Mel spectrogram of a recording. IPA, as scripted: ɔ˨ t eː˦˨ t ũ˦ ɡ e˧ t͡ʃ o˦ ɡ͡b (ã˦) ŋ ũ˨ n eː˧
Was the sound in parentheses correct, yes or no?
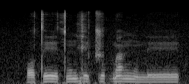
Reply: yes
